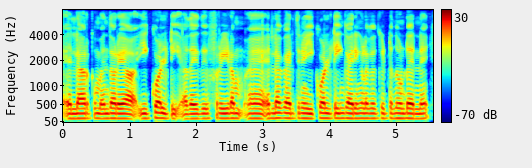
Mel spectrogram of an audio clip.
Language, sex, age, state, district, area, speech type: Malayalam, male, 30-45, Kerala, Kozhikode, urban, spontaneous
